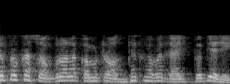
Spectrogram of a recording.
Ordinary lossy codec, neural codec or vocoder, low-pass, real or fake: AAC, 16 kbps; none; 7.2 kHz; real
